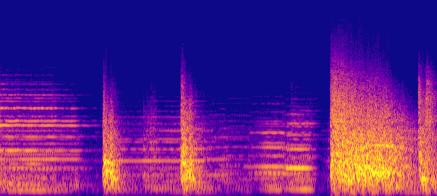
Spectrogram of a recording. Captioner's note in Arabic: طرقات الباب; صوت طلقات نارية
